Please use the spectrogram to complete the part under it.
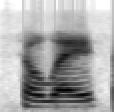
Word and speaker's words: Sole: You know, I was saying Sole Volante tube until our Italian jockey Luca made it clear that it was Sole. So I'm going to go with Sole.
